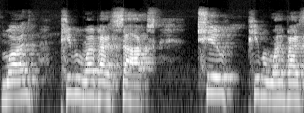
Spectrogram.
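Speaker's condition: Down syndrome; extra 21st chromosome, intellectual development issues, low muscle tone, intestinal bypass day three, open heart surgery; 26 years old; could not talk early on, used sign language and assisted voice device

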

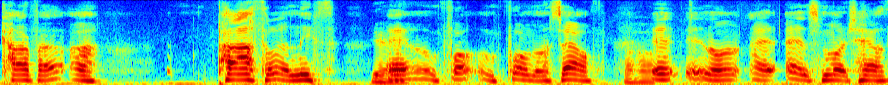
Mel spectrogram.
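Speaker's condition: Cerebral palsy; from birth; affects verbal speech

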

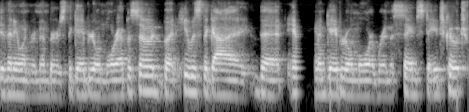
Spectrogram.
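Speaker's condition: No condition

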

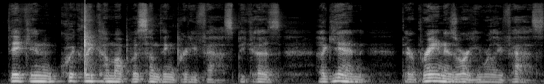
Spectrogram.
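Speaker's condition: Paralyzed vocal cord; voice sounds different because of paralyzed vocal cord

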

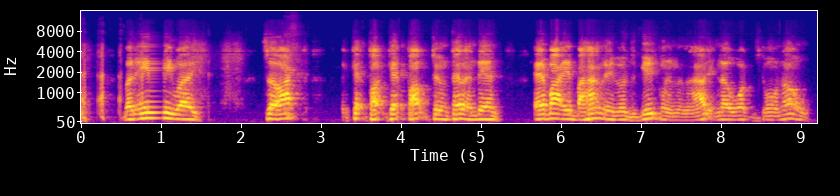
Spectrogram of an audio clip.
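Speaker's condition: Mosaic Down syndrome; from birth, mosaic type identified about age 18, considered high functioning; age 56

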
